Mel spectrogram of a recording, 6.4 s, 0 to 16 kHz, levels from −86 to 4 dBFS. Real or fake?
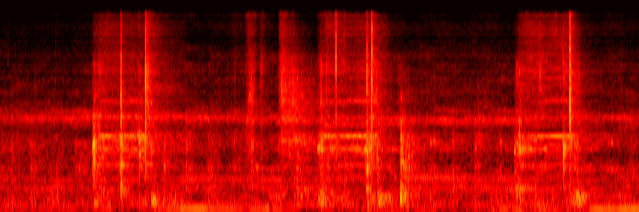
fake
